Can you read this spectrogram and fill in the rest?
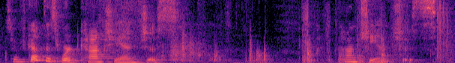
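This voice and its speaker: A woman's voice: fairly high pitch, sing-song, slow pace, gravelly, very noisy. A middle-aged woman teaching a read-aloud lesson to children, explaining carefully, stressing key words and checking in as she goes. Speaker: elementary school teacher.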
